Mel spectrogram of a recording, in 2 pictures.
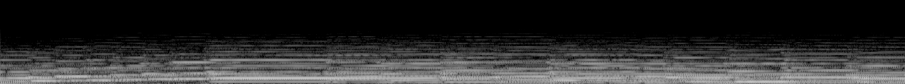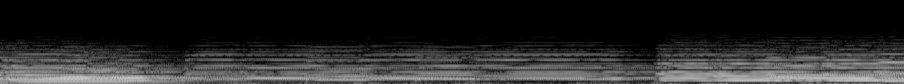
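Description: Church organ playing a Christmas tune in sustained chords over a deep pedal bass. The bass drops out a little past halfway and comes back near the end.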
